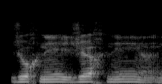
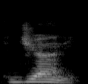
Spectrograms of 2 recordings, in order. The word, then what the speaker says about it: journey: Okay, and be careful with the pronunciation here. It's not journée, it's journey.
